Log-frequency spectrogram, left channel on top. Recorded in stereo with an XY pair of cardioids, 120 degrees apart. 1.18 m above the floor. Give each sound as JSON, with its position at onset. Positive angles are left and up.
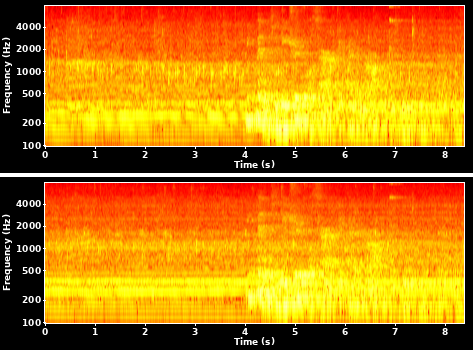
{"t": 4.0, "sound": "a woman speaking", "azimuth_deg": 65, "distance_m": 1.6}
{"t": 6.9, "sound": "a thud", "azimuth_deg": 60, "distance_m": 1.7}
